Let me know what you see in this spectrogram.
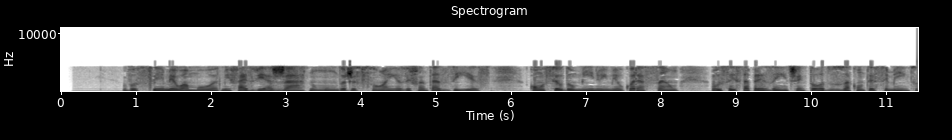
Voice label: Romântico Feminino; Românticas

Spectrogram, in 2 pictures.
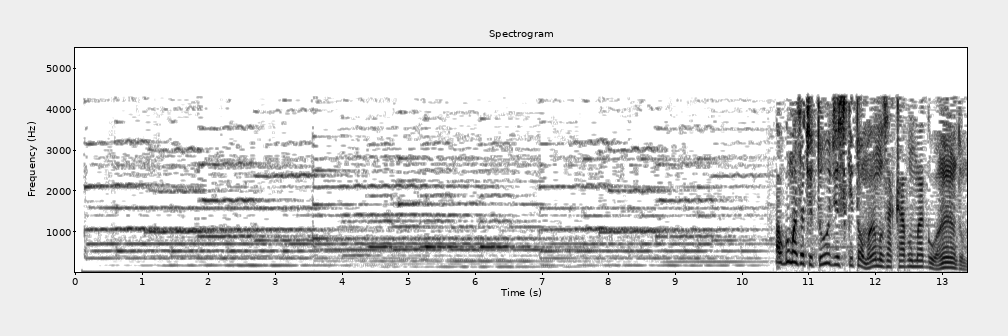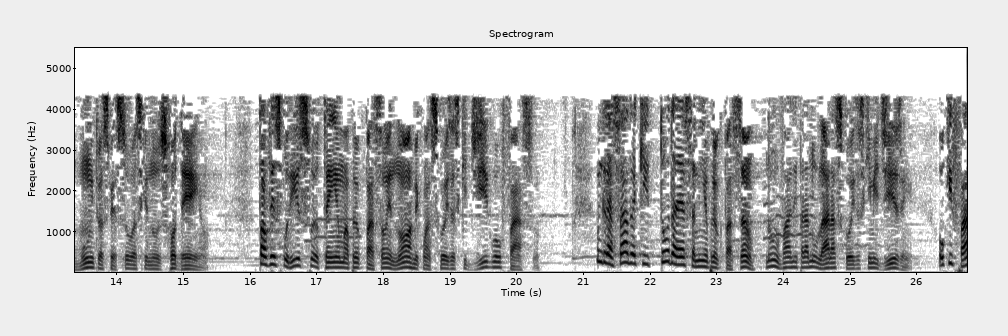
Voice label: Estou Triste com Você Masculino, Telemensagens; Telemensagens 2017

